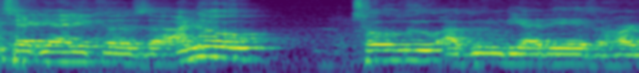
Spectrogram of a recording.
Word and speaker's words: Tolu: All you have to do to pronounce Tolu, it's 2 syllables, is just have an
